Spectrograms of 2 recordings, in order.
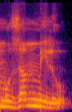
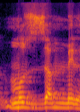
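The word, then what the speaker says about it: مُزَّمِّل: مزمل آ رہا ہے، لیکن عربی کا لفظ وہ لفظ مزمل ہے، ٹھیک ہے۔ تو کیسے پڑھیں گے اس کو؟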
